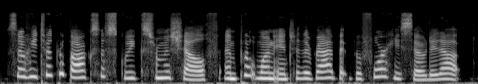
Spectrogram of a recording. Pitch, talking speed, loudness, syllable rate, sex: 285 Hz, 265 wpm, -16 LUFS, 6.1 syllables/s, female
